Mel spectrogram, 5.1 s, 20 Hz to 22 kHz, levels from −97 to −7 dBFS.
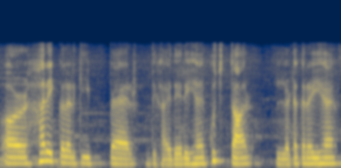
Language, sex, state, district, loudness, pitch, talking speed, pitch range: Hindi, male, Bihar, Patna, -18 LUFS, 140 Hz, 165 wpm, 130-140 Hz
